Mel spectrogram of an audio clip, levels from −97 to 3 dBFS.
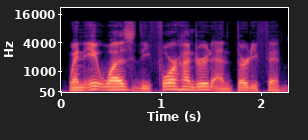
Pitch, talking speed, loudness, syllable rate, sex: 125 Hz, 265 wpm, -17 LUFS, 5.6 syllables/s, male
